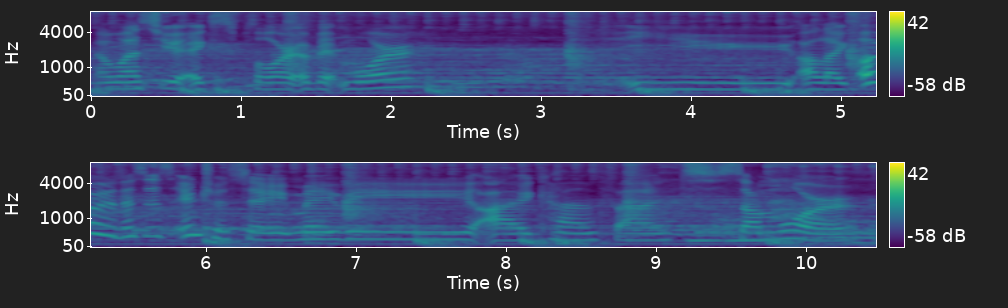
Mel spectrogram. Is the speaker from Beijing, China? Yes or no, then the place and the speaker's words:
no; Shandong, China; Yeah, I grew up in China.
